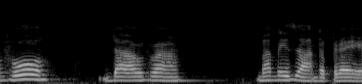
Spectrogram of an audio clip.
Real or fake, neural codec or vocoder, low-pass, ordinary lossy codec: fake; codec, 16 kHz, 4 kbps, FreqCodec, smaller model; 7.2 kHz; none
